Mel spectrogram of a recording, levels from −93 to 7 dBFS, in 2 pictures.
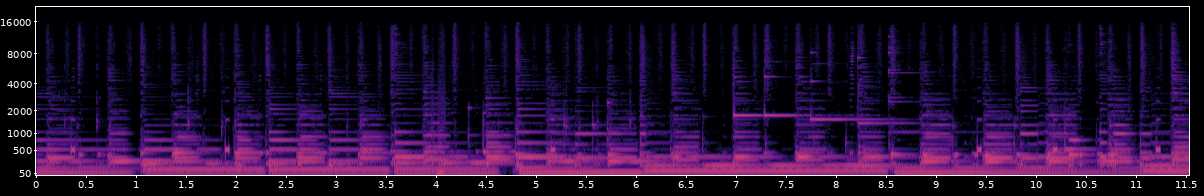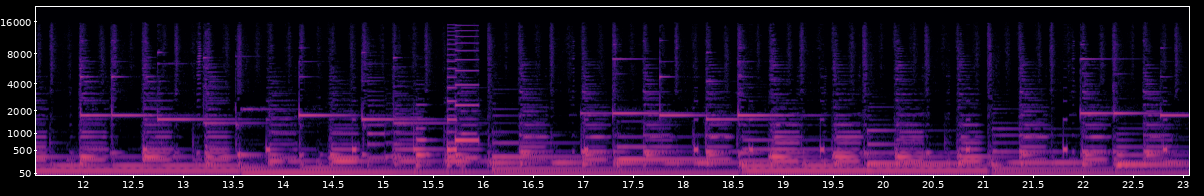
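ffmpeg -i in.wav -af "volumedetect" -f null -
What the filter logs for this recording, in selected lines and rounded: mean_volume: -41.4 dB
max_volume: -23.6 dB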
